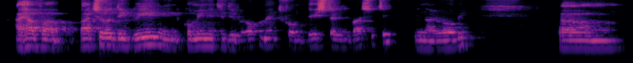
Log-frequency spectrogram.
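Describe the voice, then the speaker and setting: A man with a Congolese accent speaks at a medium pitch in a dark, mellow tone. His pace is moderate and his intonation fairly even, broken by long, frequent pauses. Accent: Congolese francophone African English. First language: French. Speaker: development worker, scholarship recipient. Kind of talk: interview. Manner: hesitant, many fillers.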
